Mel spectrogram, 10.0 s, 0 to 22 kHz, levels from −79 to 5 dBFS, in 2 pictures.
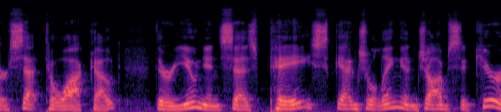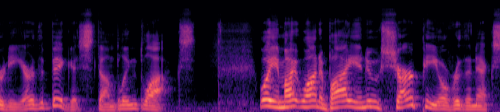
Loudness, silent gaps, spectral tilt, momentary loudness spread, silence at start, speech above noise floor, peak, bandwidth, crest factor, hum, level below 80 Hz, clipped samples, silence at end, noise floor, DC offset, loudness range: -23 LUFS; none; -5 dB/octave; 10 LU; 0 s; 25 dB; -4 dBFS; 15.5 kHz; 20 dB; none; -54 dBFS; under 0.1%; 0 s; -47 dBFS; under 0.1%; 5 LU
